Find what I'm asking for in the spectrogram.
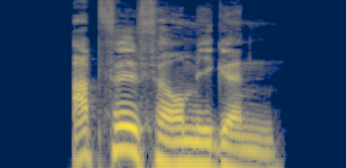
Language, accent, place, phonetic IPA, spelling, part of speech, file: German, Germany, Berlin, [ˈap͡fl̩ˌfœʁmɪɡn̩], apfelförmigen, adjective, De-apfelförmigen.ogg
- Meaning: inflection of apfelförmig: 1. strong genitive masculine/neuter singular 2. weak/mixed genitive/dative all-gender singular 3. strong/weak/mixed accusative masculine singular 4. strong dative plural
